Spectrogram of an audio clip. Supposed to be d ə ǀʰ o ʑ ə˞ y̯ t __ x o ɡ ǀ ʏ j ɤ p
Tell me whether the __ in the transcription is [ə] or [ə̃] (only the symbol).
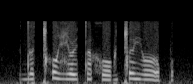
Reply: ə̃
